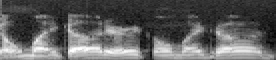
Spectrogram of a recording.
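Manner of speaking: scared, high-pitched, very drawn-out pleading. Retelling a friend crouched behind him grabbing his shirt, imitating a scared high-pitched voice. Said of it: "he's got this high-pitched voice saying to me".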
